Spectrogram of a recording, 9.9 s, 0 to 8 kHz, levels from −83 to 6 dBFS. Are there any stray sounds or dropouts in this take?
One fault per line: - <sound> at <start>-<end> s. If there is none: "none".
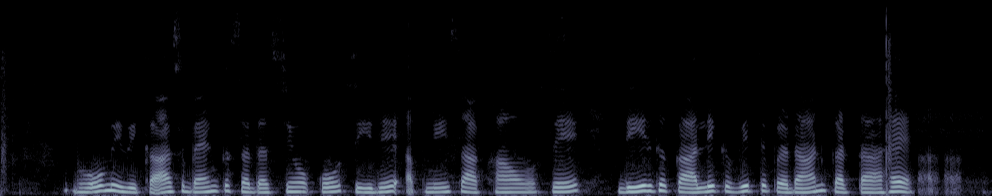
- laugh at 9.2-9.6 s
